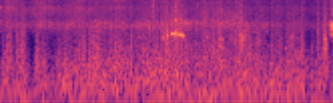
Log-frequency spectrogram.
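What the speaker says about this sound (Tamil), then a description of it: "சரியான காற்று, போனாலும் காற்று காற்று காற்று தான்." Strong wind roars into the microphone during a motorbike ride near Yercaud, a loud, constant buffeting rumble with no break and no voices.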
